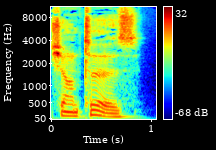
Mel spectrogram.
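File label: "chanteuse", British English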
